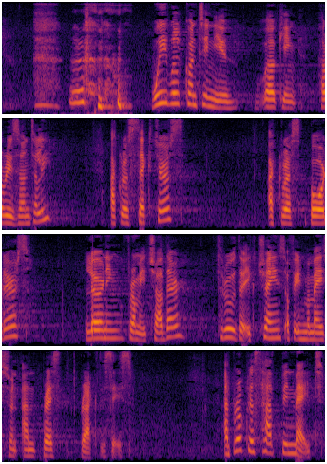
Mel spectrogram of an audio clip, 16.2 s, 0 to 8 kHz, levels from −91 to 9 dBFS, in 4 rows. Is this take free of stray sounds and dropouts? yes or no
no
